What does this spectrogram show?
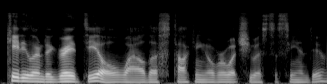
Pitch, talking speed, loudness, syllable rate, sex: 120 Hz, 295 wpm, -20 LUFS, 6.7 syllables/s, male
